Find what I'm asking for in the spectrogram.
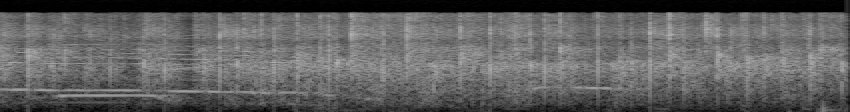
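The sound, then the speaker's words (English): Applause from a comedy show audience welcoming a comedian to the stage: a dense, steady wash of many hands clapping that holds an even, fairly loud level throughout. “Everybody put your hands together. It's Adam Strawbridge.”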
